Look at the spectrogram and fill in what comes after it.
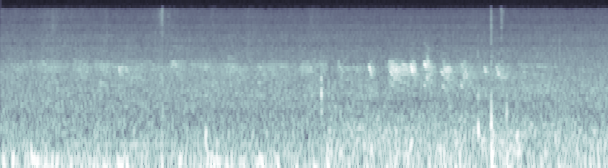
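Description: Faint small birds chirping, with a quick run of short chirps about four seconds in, over a low, even background rumble.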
